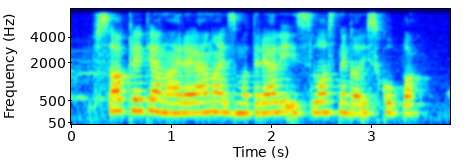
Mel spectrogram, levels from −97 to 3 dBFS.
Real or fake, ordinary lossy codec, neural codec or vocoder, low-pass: real; none; none; 7.2 kHz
